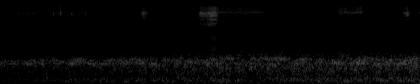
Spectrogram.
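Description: Near silence: a faint steady background hiss, with two faint brief scuffs about one and a half and two seconds in.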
